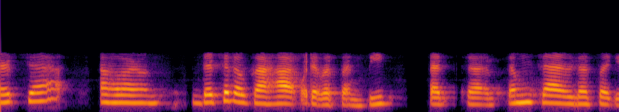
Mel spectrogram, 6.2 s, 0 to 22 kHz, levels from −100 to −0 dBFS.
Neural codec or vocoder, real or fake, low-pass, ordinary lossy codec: codec, 16 kHz, 0.5 kbps, FunCodec, trained on LibriTTS, 25 frames a second; fake; 3.6 kHz; none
